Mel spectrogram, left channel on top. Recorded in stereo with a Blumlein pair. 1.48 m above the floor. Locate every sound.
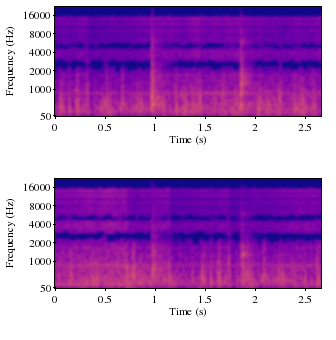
0.9 s a clap: 35° left, 1.8 m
